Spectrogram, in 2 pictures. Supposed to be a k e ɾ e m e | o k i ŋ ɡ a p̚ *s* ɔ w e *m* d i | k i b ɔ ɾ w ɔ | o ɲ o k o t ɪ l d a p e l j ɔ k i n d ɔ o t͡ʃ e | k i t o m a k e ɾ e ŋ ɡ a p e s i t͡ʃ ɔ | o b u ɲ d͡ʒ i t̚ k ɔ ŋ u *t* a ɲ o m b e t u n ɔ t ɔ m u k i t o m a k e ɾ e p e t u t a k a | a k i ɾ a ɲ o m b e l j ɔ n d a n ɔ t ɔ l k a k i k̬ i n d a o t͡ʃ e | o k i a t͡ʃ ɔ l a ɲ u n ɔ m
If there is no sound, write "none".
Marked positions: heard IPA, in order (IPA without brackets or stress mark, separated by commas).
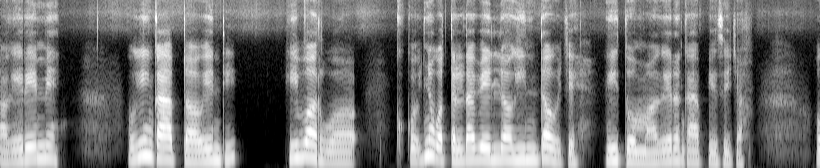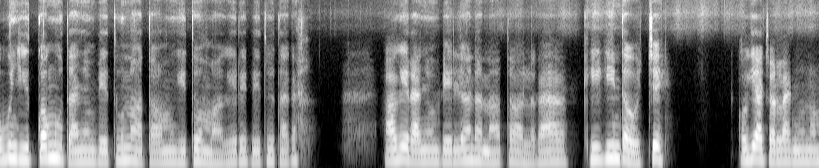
t, n, t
